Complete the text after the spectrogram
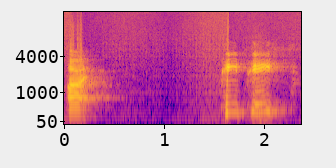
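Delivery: ordinary talk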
